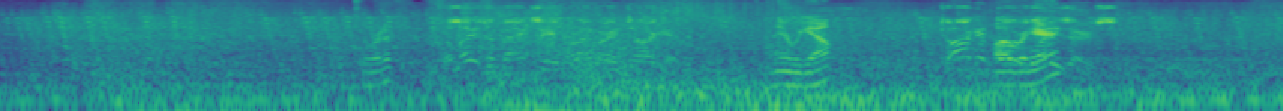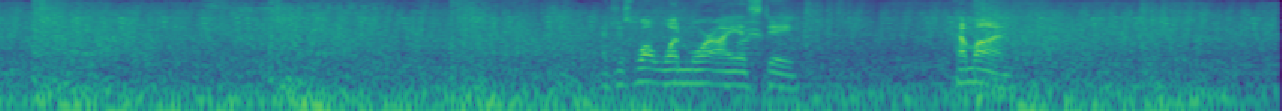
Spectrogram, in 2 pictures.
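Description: Low engines rumble steadily.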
